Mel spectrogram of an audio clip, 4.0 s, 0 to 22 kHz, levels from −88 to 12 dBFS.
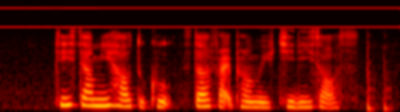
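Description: USB whine runs throughout the speech: 125-microsecond bus microframes leak through power or ground as a fixed 8 kHz tone, strongest at 16 kHz, about 20 dB down.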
